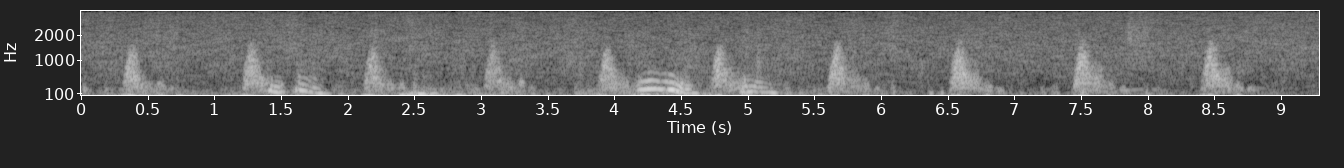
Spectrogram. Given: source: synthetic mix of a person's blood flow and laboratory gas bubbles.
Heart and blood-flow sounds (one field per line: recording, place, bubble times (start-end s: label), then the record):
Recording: Doppler ultrasound of blood flow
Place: subclavian vein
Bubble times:
no bubbles
From the record:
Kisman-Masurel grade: 000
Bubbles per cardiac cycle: 0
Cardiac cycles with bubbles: 0%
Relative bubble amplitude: no bubbles discernible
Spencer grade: 0 (complete lack of bubble signals)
